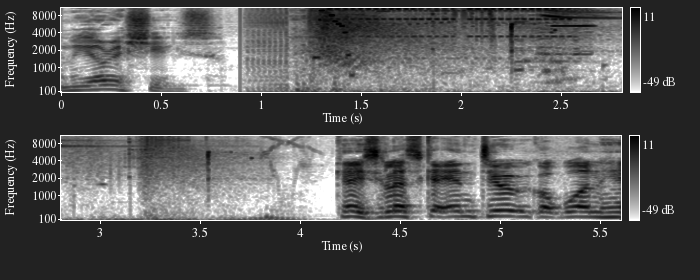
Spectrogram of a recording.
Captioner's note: electronic buzzing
